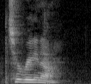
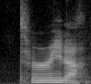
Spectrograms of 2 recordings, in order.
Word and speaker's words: T'Rina: T- t- t- Prina, Tapina? T'Rina. T'Rina, thank you. Mm. I was like, I'm saying her name wrong.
